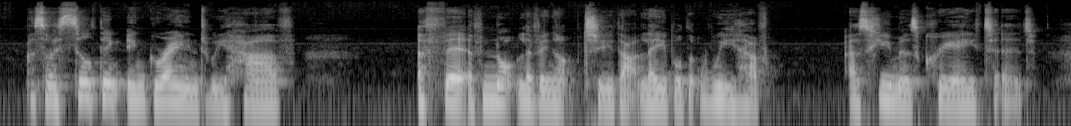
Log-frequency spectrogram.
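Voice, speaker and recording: Someone speaks in a southern English accent at a moderate pace with fairly even intonation. The recording is very clean, the background silent. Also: woman, medium pitch for a woman. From southwest England, Devon. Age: 20s. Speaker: science communicator and author. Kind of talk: podcast interview.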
